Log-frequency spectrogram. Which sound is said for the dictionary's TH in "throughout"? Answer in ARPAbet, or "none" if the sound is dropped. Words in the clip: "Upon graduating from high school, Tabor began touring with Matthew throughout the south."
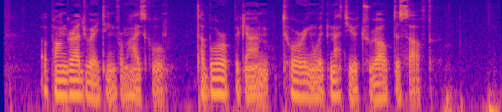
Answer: T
